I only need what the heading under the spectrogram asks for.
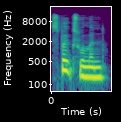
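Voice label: "spokeswoman", British English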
